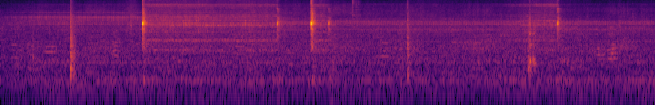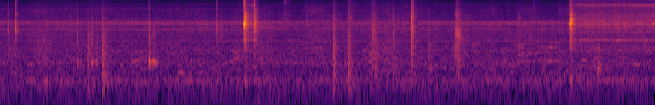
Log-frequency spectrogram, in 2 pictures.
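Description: Small berries drop and click onto a metal pan.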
